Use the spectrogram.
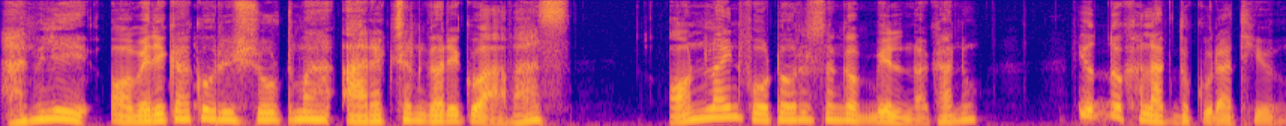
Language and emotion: Nepali, sad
